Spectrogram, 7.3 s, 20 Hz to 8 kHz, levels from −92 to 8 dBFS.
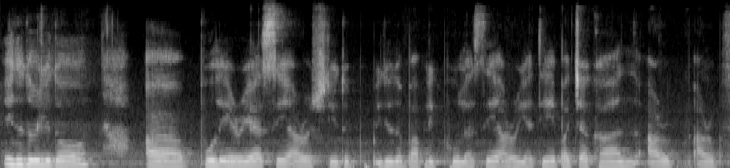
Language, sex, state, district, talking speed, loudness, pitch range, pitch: Nagamese, female, Nagaland, Dimapur, 155 wpm, -18 LUFS, 185-210 Hz, 190 Hz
